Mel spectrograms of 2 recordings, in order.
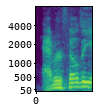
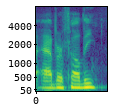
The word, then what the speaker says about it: Aberfeldy: Um, this 12 year old from uh, Aberfeldy is that how you pronounce it? – Aberfeldy, yeah. – Uh, Aberfeldy.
